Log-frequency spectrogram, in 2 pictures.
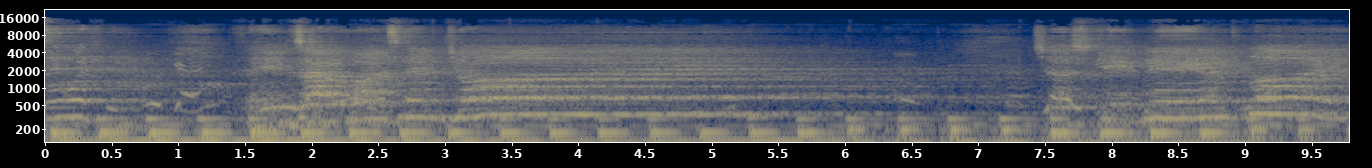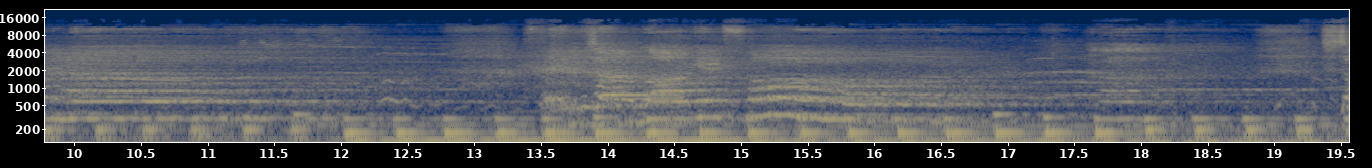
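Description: A slow pop song from a live concert plays at a steady, loud level, with the crowd singing along loudly, a sung vocal melody drifting over sustained low synth chords and a soft, pulsing bass.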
